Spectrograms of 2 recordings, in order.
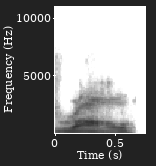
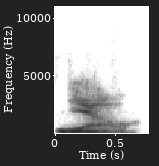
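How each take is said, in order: First: The name starts with an R sound. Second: The name starts with an N sound. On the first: This is the Mandarin pronunciation. "the Chinese pronunciation is Rao" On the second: This is the Hakka pronunciation. "Hakka pronunciation is Niao"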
